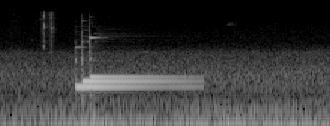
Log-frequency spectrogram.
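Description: Two quick clicks, then a bell-like chime about a second in that rings out and fades within two seconds: the click-and-ding sound effect of a subscribe and notification-bell animation, over a steady low background rumble.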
